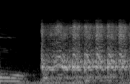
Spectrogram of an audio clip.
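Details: Training engine: starter spins the engine at an even churning beat but it never fires; crank no start from no fuel pressure, fuel pump connector unplugged.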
